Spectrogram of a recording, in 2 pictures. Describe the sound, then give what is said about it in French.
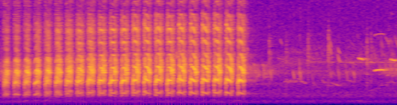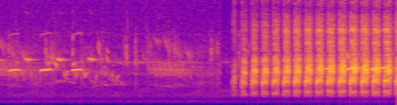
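A male and female Eurasian wryneck duet of harsh, nasal calls. Two long, rapid, evenly pulsed series of loud notes are separated by a stretch of quieter, scattered chirps. “On a entendu des chants plus agréables, mais le torcol a au moins le mérite de l'originalité.”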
